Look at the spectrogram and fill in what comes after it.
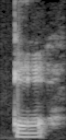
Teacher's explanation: ko itu keluar dari pangkal lidah atau lidah yang paling belakang dan langit-langit lunak itu saling berdekatan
